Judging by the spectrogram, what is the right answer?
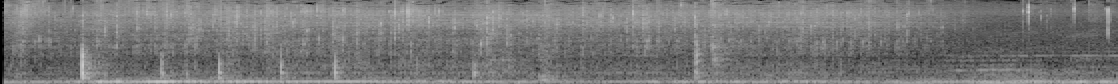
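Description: A wooden spatula stirring chicken curry in hot oil in a pan, the gravy sizzling, with sharp knocks of the spatula against the pan over the first few seconds, the loudest about half a second in. A steady low hum runs underneath.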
